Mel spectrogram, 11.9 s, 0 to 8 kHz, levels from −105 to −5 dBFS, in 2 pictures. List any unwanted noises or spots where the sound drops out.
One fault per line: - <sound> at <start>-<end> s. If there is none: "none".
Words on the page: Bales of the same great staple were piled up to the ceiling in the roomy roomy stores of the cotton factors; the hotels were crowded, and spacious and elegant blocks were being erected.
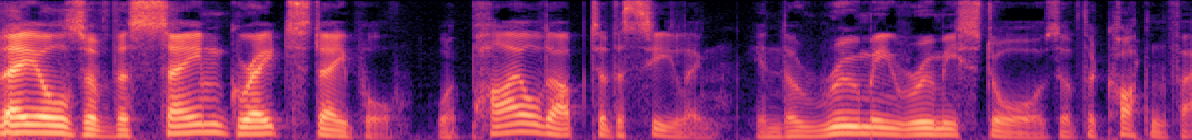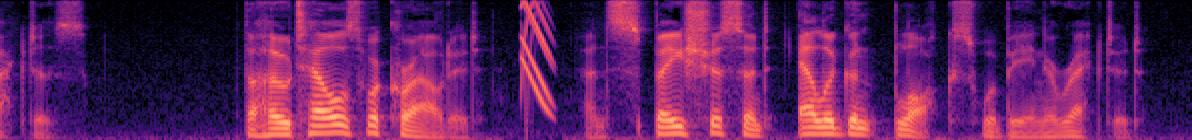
- chirp at 8.6-8.8 s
